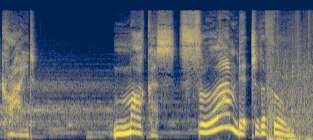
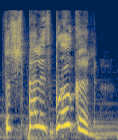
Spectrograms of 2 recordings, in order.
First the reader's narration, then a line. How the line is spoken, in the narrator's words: cried Milo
